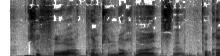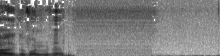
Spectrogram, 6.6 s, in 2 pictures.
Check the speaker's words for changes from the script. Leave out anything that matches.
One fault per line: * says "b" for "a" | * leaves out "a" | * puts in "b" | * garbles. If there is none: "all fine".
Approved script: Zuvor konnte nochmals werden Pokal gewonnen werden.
all fine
